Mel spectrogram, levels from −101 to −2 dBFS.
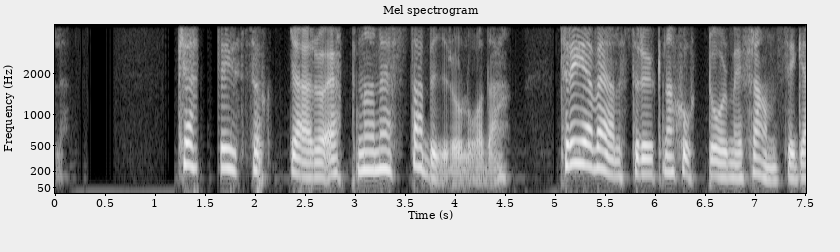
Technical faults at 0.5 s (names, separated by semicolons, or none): none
